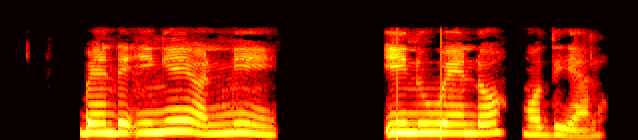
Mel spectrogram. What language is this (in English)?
Luo (Kenya and Tanzania)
